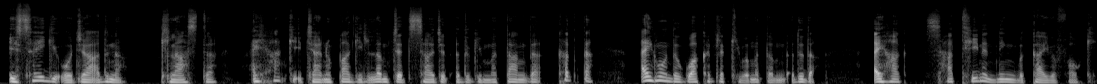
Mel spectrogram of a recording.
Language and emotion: Manipuri, sad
